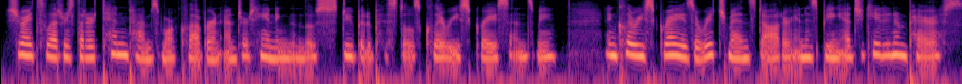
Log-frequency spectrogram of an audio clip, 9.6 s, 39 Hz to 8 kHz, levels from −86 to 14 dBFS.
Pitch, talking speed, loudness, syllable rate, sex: 220 Hz, 200 wpm, -19 LUFS, 6.0 syllables/s, female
